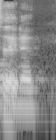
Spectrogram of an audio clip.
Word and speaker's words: Ippolito: See, is it pronounced Ippolito or Ippolito? – It is. No, that's Ippolito. – Is that Greek? – No, it's Italian.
